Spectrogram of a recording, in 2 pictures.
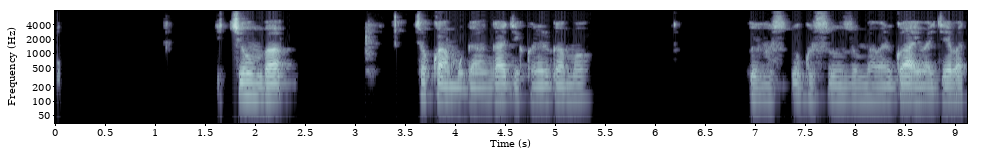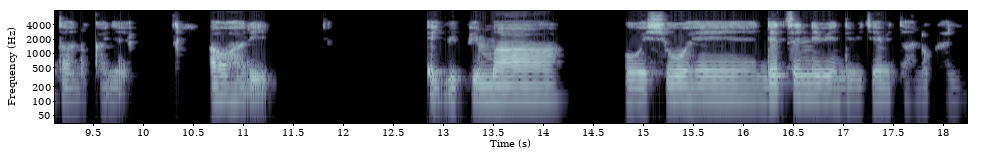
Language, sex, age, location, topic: Kinyarwanda, male, 18-24, Huye, health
